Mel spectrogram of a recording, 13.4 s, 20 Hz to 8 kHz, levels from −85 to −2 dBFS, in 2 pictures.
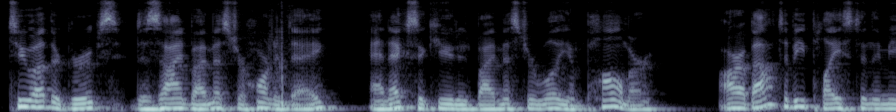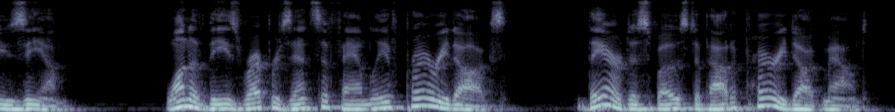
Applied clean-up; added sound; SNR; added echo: none; Percussion; 17 dB; reverberation time 0.5 s.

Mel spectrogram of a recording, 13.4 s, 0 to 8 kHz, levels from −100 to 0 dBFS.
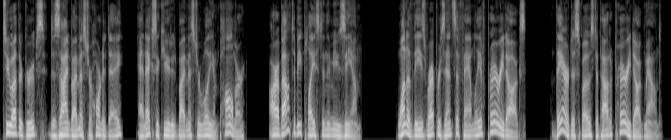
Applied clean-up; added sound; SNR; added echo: none; none; none; none.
